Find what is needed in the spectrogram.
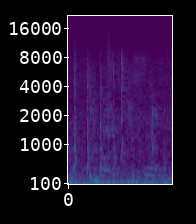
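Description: Faint murmur of voices in a large room, with scattered light clicks and ticks.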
